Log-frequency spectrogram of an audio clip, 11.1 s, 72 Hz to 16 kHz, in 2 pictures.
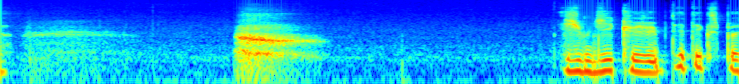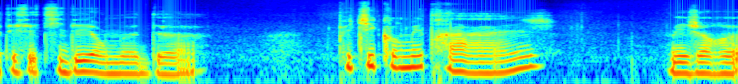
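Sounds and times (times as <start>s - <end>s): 
deep breath drawn in: 0.2s - 1.1s
speech: 4.2s - 7.1s, 8.1s - 9.7s, 10.6s - 11.0s.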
